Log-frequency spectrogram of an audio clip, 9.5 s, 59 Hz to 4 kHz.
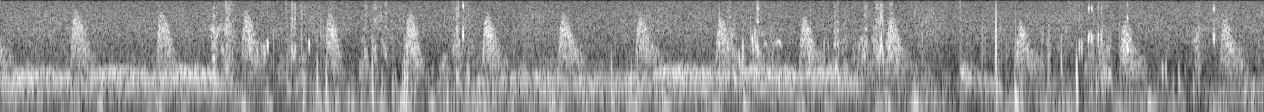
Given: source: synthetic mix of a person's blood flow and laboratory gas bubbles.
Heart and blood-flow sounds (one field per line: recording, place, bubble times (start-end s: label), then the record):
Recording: Doppler ultrasound of blood flow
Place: subclavian vein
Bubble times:
1.56-2.05 s: bubbles
2.15-2.42 s: bubbles
2.71-2.92 s: bubbles
3.38-3.56 s: bubbles
5.45-5.88 s: bubbles
6.09-6.75 s: bubbles
8.04-8.49 s: bubbles
8.68-8.79 s: bubbles
8.81-8.90 s: bubbles
8.94-9.03 s: bubbles
9.08-9.13 s: bubbles
9.21-9.26 s: bubbles
From the record:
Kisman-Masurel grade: 221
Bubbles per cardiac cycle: several, 3 to 8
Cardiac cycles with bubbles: 10 to 50%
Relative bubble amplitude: barely perceptible (0.100 to 0.250)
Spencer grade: 2 (many but less than half of the cardiac periods contain bubble signals, singularly or in groups)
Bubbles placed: anywhere in the cardiac cycle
